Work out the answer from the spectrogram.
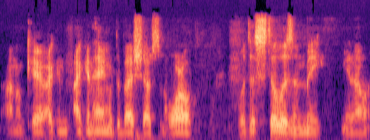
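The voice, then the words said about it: New York accent. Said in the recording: “a street kid from New York... I was always hiding my accent... I'm going to talk the way I want to talk”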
